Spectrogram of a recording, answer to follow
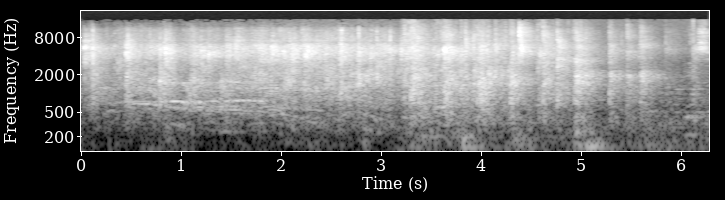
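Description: Audience applauding, a steady patter of clapping that fades away near the end.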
